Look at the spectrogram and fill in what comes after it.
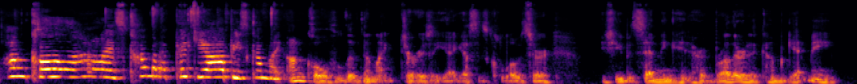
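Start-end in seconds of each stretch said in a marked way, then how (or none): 0.0-2.7 very high, loud, frantic panicked scream. Retelling a call from a panicking mother: imitating a screaming mother. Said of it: "she's on the phone screaming".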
